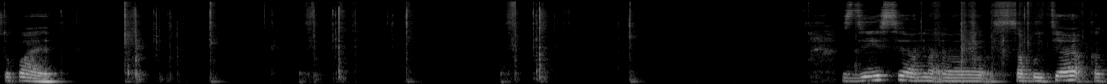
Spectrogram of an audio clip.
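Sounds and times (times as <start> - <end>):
cards slapping and rustling: 0.7 - 6.5, 9.2 - 11.0.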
